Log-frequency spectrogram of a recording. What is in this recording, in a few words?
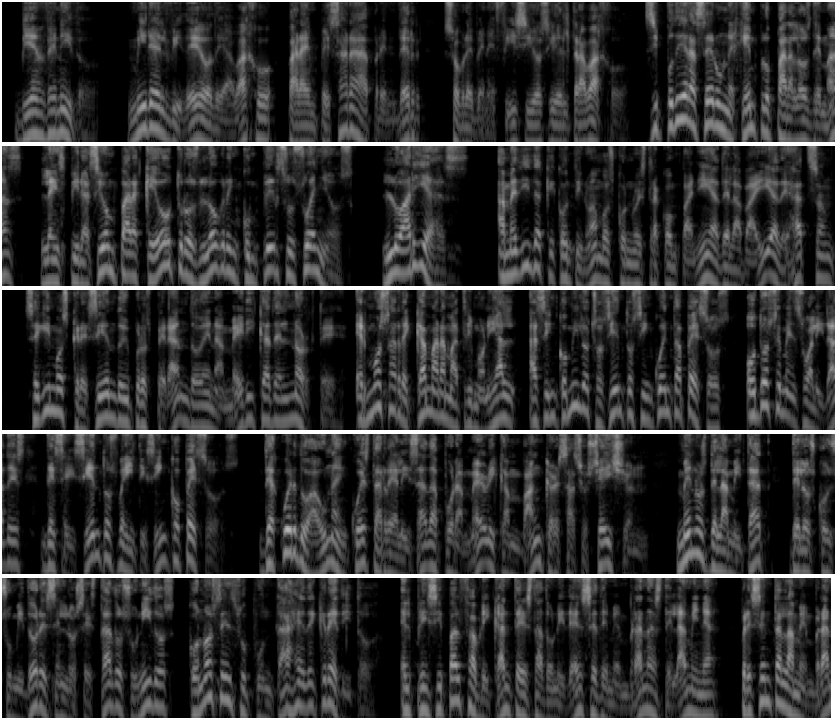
Latino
